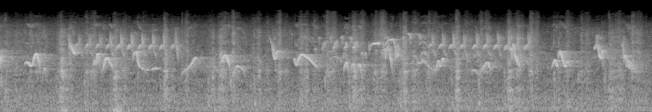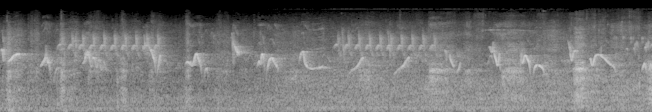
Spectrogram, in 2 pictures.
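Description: Birds singing in a chorus: many short chirps and whistled notes overlapping, with a fast, high trill recurring every few seconds.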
